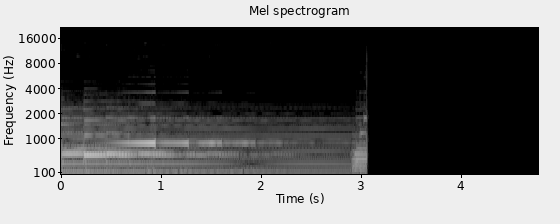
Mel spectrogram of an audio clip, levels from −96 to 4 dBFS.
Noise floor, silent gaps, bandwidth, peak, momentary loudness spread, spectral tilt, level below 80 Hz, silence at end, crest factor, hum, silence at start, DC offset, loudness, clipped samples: -53 dBFS; none; 3.8 kHz; -20 dBFS; 24 LU; -9.5 dB/octave; -66 dBFS; 1.7 s; 18 dB; none; 0 s; under 0.1%; -34 LUFS; under 0.1%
